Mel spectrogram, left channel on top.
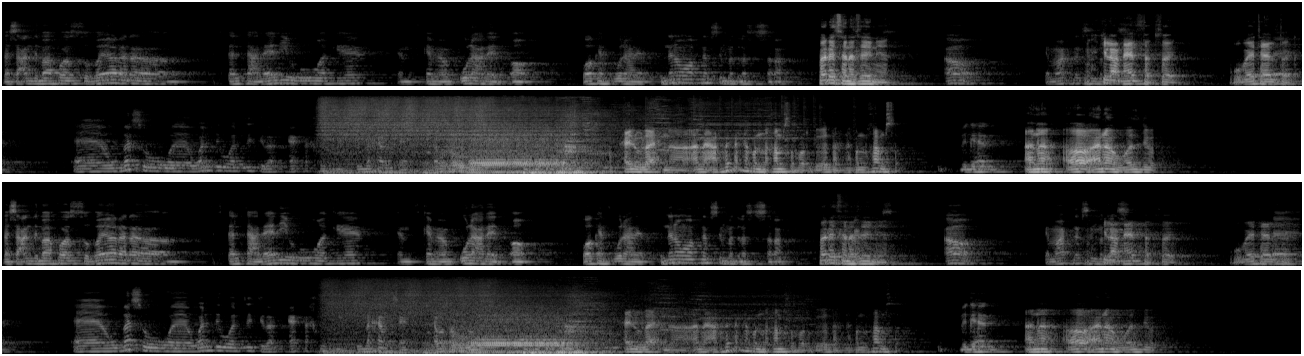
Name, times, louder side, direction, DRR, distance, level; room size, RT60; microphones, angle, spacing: voice 1, 0.0-1.8 2.3-3.7 4.0-5.3 5.8-7.9 8.4-8.6 9.4-9.7 10.4-11.3 12.7-13.0 13.7-17.8 22.6-22.9, right 2 dB, 30° right, 8 dB, 0.6 m, -38 dB
voice 2, 8.2-8.9 10.8-11.8 12.3-12.9 19.2-22.0 23.2-24.5, left 6 dB, 80° left, 12 dB, 0.5 m, -30 dB
sound 1, 16.1-21.2 21.5-21.6, left 1 dB, 60° left, 2.4 m, -33 dB
16.5 x 7.2 x 4.5 m, 1.4 s
head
